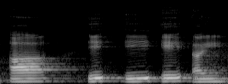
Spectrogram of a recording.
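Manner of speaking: आ, ई, ए, ऐ said with spread, unrounded lips; unrounded vowels. Shown as a demonstration. Teacher voices आ ई ए ऐ to show unrounded lips. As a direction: say आ ई ए ऐ without rounding the lips. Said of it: "क्या होठ गोलाकार हो रहे हैं".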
